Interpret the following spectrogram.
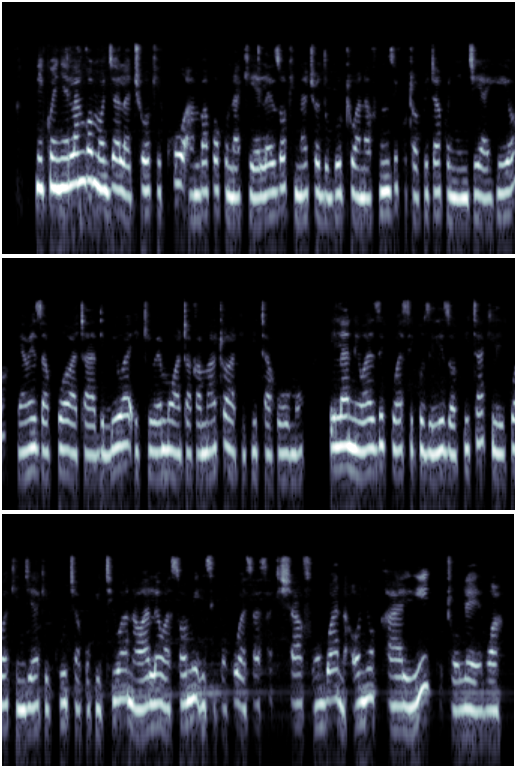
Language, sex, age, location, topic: Swahili, female, 18-24, Nakuru, education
